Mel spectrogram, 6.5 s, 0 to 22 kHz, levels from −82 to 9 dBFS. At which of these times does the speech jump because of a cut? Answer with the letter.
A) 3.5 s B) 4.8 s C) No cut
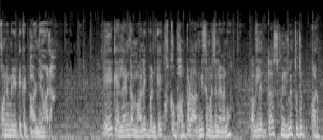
B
